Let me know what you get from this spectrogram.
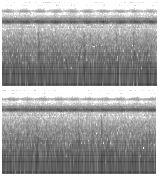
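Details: Continuous cricket chorus at Lake Arrowhead in California: a shrill, evenly pulsed trill held at one high pitch throughout, over soft low-frequency ambient rumble.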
